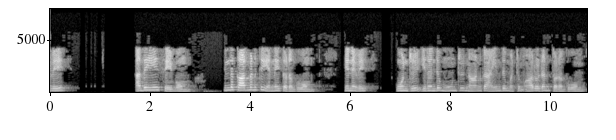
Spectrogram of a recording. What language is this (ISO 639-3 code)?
tam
